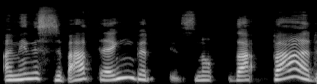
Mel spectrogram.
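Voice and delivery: hypnotized. Retold or imitated. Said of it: "he's just sort of this hypnotized".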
